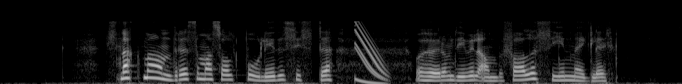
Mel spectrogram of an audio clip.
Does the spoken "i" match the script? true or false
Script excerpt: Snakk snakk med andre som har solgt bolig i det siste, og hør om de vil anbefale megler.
true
